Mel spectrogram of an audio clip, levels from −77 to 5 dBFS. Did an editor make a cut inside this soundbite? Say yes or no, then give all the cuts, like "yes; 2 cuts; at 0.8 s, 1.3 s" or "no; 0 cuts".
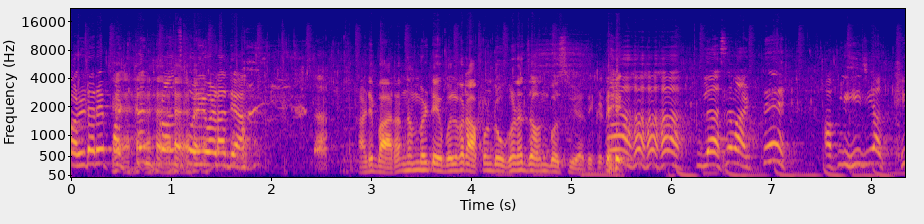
yes; 1 cut; at 2.7 s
